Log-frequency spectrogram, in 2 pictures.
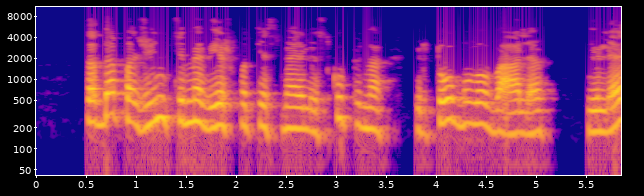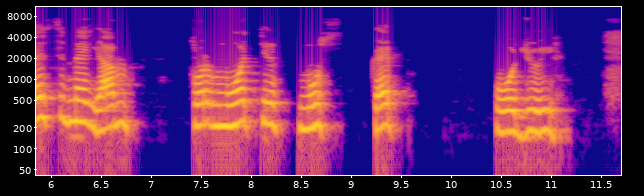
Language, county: Lithuanian, Telšiai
